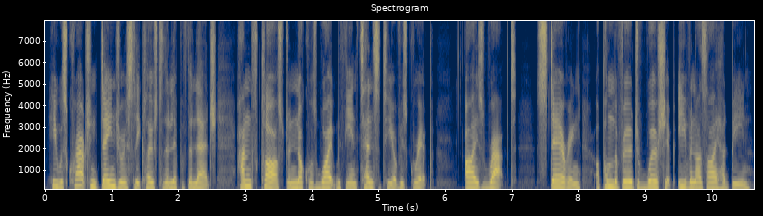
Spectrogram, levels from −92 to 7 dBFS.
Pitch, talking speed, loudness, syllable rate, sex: 220 Hz, 190 wpm, -18 LUFS, 5.6 syllables/s, female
